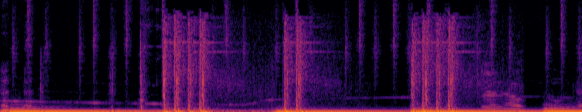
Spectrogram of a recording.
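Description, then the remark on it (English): Three short bursts of rapid gunfire crackle out loudly in a neighborhood, spaced about a second apart, over a steady low hum and a faint wavering siren-like tone. “Lots of gunshots around here.”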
